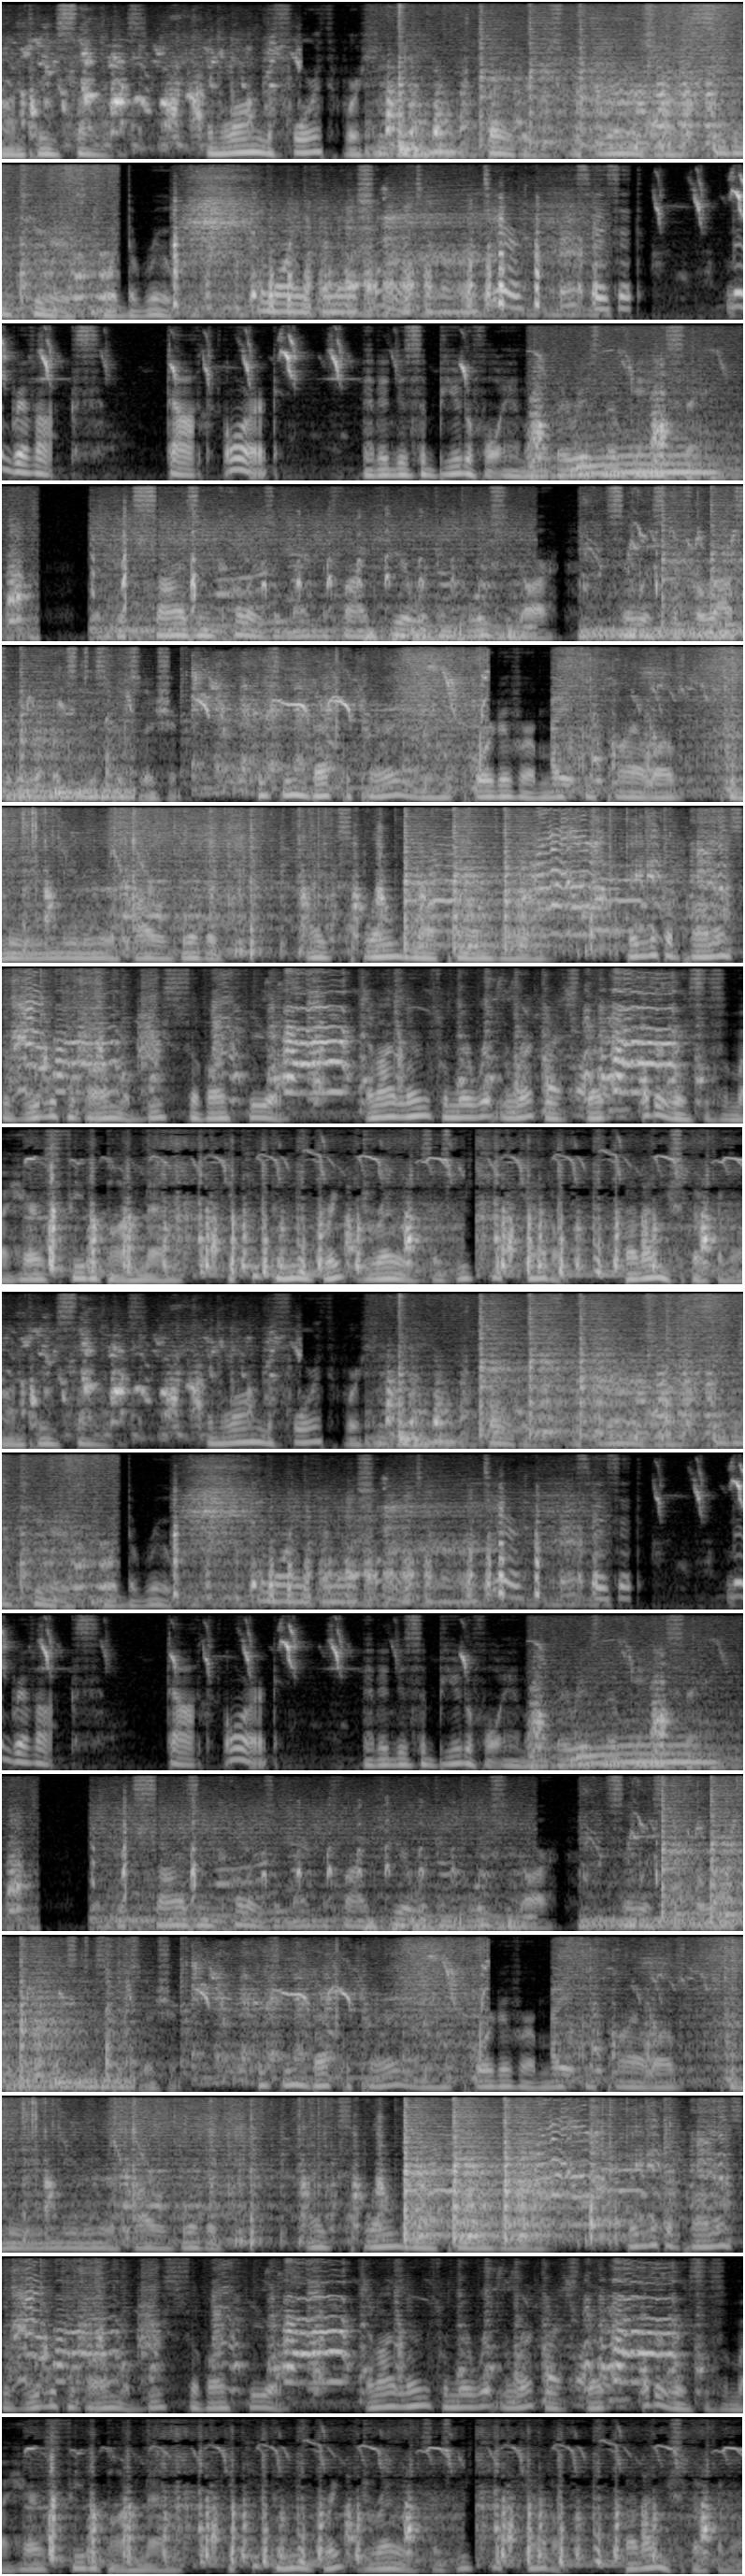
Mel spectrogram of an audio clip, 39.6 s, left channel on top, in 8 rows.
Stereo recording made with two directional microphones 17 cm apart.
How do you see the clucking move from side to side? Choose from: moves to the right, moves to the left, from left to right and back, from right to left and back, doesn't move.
doesn't move.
